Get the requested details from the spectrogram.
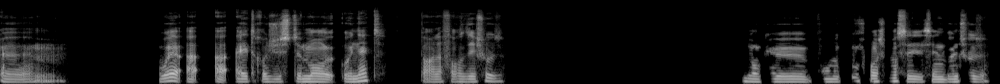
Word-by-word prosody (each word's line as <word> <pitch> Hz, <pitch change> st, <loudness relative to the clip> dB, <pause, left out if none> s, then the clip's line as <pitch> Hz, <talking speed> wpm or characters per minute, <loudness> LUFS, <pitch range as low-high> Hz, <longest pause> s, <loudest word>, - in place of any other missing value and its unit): Hem, 120 Hz, -2 st, -5 dB, 0.9 s
ouais, -, -, +5 dB
à -, -, +1 dB
à -, -, +1 dB
être, 130 Hz, -1 st, +1 dB
heu, -, -, -2 dB
justement, 130 Hz, +1 st, +5 dB
heu, 115 Hz, -, -1 dB
honnête. 150 Hz, +6 st, 0 dB, 0.3 s
Par -, -, -2 dB
la 120 Hz, -, -2 dB
force 125 Hz, +1 st, -4 dB
des 125 Hz, 0 st, +1 dB
choses. 140 Hz, 0 st, -2 dB, 2.4 s
Donc 130 Hz, -3 st, -2 dB
heu, 125 Hz, -2 st, 0 dB
pour 125 Hz, 0 st, -7 dB
le 125 Hz, -, -3 dB
coup, 160 Hz, -, -13 dB
franchement, 140 Hz, +2 st, -1 dB
c'est 125 Hz, -4 st, +4 dB
c'est 120 Hz, -, +5 dB
une 120 Hz, -1 st, 0 dB
bonne 125 Hz, +1 st, -1 dB
chose. 130 Hz, -1 st, -2 dB
125 Hz, 150 wpm, -25 LUFS, 125-130 Hz, 2.4 s, ouais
